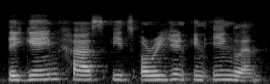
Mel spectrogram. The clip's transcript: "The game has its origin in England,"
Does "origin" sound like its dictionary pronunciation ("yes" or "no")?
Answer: yes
